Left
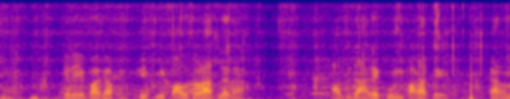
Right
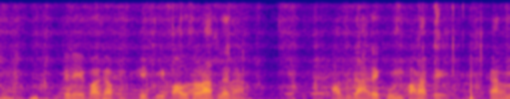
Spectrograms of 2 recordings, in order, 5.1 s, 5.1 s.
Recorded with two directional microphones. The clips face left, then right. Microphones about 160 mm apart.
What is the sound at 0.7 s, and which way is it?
Speech, 10° left (ahead or behind).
